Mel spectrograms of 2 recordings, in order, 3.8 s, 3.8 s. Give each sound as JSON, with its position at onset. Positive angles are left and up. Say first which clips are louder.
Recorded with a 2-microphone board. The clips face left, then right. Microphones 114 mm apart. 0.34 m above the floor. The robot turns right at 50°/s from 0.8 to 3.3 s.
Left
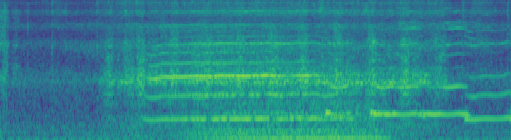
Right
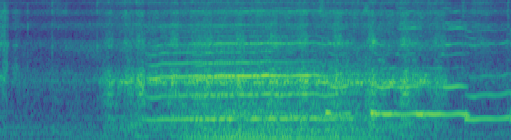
{"t": 1.3, "sound": "a microwave", "louder": "even", "azimuth_deg": -50, "distance_m": 0.9}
